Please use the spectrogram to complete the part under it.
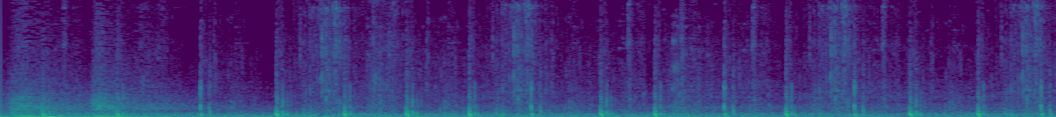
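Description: Armoured footsteps run quickly on stone.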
